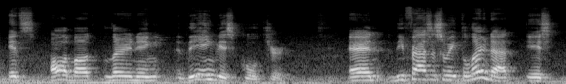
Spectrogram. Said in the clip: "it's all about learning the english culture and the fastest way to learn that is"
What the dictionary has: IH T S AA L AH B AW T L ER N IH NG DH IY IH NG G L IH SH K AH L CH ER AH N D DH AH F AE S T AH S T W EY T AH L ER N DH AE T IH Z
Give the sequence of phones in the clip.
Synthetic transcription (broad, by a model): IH T S AA L AH B AW T L ER N IH NG DH IY IH NG G L IH SH K AH L CH ER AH N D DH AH F AE S T AH S T W EY T AH L ER N DH AE T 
